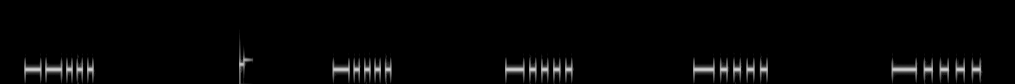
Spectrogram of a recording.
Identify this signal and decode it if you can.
Morse code, heard as a keyed tone, about 20 wpm, spaced as for 6 wpm, 700 Hz. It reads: 7 6666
